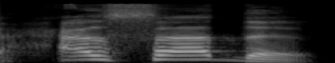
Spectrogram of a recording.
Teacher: দালের উপরে সাকিন হচ্ছে, তাহলে কলকলা করে আগের অক্ষরের সাথে মিলিয়ে পড়তে হবে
